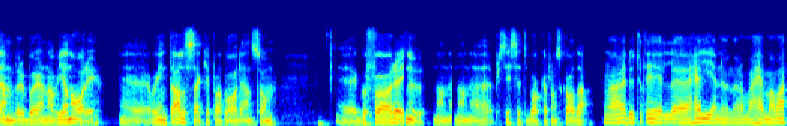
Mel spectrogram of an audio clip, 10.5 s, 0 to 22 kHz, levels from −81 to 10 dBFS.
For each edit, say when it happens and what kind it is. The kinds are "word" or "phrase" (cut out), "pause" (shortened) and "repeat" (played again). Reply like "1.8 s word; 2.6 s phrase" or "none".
3.0 s phrase; 5.4 s word; 6.0 s repeat; 7.9 s pause; 8.5 s phrase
